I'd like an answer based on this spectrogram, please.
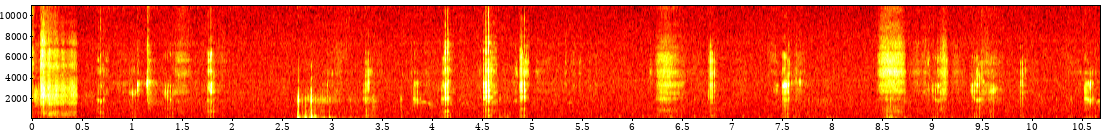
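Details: Close-up of a wild pig named Jackson: short breathy snorts and wheezing huffs scattered through the recording, with a louder grunting burst near the three-second mark and another later, over quiet chewing-like rustles.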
